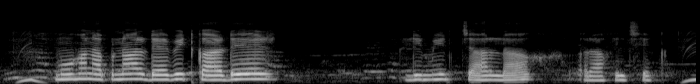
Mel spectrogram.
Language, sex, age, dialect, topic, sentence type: Magahi, female, 18-24, Northeastern/Surjapuri, banking, statement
